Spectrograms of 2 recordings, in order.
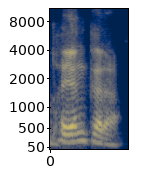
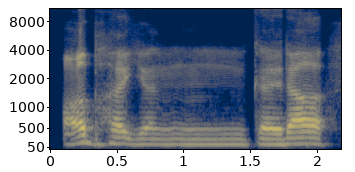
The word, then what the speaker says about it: Abhayankara: One time I heard an individual say that Shankara Bhayankara, and that's totally meaning Shankara is the one who gives fear, but it should be Shankara Abhayankara.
